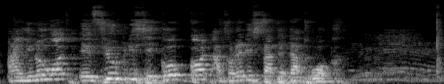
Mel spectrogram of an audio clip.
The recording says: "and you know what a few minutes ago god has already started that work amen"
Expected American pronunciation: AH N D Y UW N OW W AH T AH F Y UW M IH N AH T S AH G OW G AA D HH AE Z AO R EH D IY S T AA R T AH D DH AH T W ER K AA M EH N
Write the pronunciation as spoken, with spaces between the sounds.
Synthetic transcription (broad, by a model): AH N Y UW N OW W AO T AH F Y UW M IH N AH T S AH G OW G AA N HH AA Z AO R EH D IY S T AA T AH D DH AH T W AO K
